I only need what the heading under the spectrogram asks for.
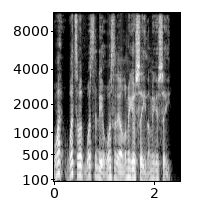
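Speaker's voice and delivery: startled, alarmed, just-woken voice. Retelling waking up at night to a noise: imitating being startled awake. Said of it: "you're startled, you're awake".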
